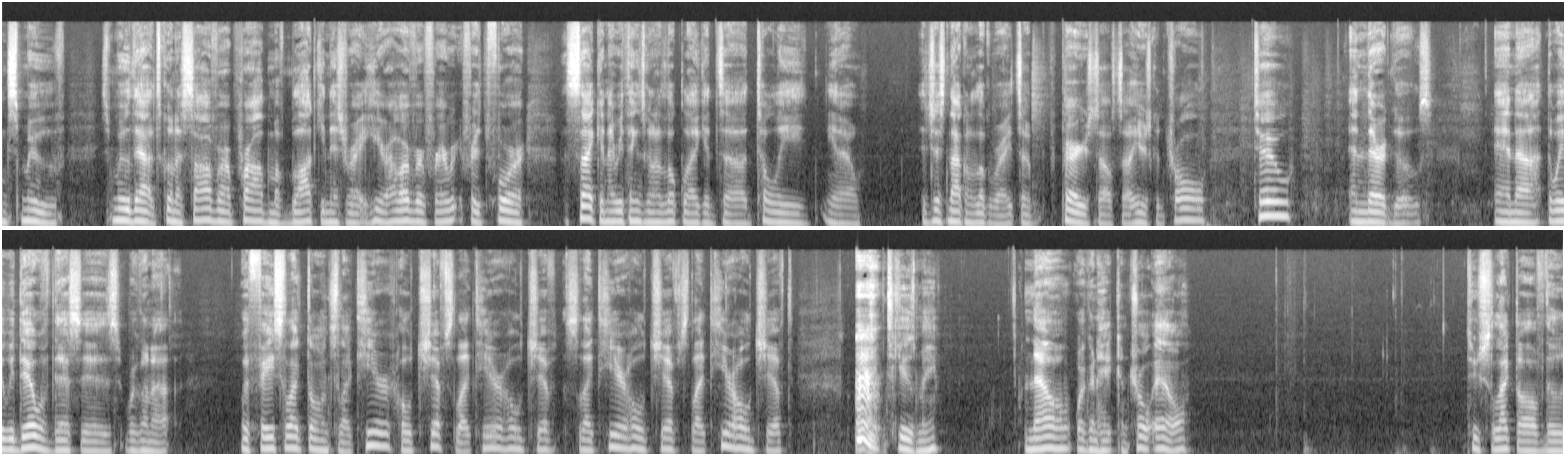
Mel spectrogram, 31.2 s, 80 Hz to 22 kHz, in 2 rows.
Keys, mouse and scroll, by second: 12.1 ctrl+2, 17.6-19.3 drag, 20.4-24.8 drag, 29.6 ctrl+l.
